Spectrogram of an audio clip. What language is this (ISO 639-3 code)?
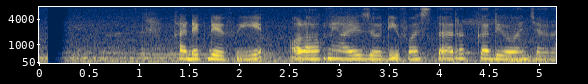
sun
